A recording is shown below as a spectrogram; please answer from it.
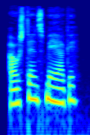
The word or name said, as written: afstandsmærke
